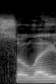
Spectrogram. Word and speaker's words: Soleil: I've been taught it's Soleil is how you pronounce his name, and how's that going?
